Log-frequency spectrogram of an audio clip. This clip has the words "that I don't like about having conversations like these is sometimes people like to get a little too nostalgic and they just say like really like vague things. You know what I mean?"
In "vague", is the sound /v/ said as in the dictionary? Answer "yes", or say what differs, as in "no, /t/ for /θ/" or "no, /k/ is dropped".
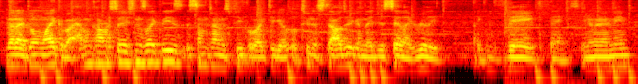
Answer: yes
